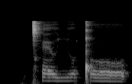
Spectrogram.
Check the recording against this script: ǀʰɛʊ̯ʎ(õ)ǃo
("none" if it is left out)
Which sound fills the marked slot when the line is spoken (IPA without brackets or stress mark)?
o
